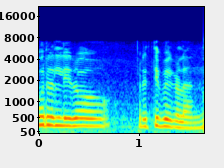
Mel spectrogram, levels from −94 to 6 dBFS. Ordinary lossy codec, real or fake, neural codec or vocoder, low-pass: none; fake; vocoder, 44.1 kHz, 128 mel bands every 256 samples, BigVGAN v2; 7.2 kHz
